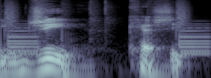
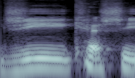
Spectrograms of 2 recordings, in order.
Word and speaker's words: ZI KESHI: It's called the zi-keshi, or probably in Japanese it's pronounced as the zi-keshi.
